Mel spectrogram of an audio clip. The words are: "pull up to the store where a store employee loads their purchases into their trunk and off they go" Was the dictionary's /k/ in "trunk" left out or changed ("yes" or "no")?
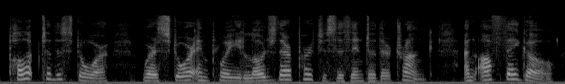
no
